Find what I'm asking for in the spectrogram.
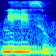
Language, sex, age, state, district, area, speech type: Kannada, female, 45-60, Karnataka, Mysore, rural, read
